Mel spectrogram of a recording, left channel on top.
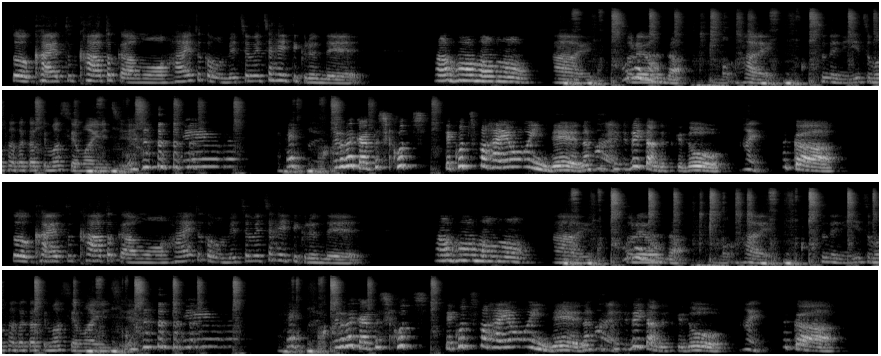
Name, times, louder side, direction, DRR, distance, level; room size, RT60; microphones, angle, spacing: voice 1, 0.1-3.6 5.5-5.9 6.2-6.6 7.1-7.7 8.1-10.7 11.8-12.0 14.7-14.9 16.2-16.3, left 2 dB, 20° left, 0.6 m, -34 dB
voice 2, 4.3-5.3 6.2-6.8 10.6-11.1 11.6-11.7 12.1-15.9 16.7-17.1, left 5 dB, 80° left, 0.6 m, -27 dB
sound 1, 5.6-6.2 6.5-8.2 8.4-8.7 9.1-9.2 9.5-10.2 10.5-10.8 11.1-11.2 11.6-12.2 12.4-12.5 13.1-13.2, right 3 dB, 75° right, 0.7 m, -31 dB
4.4 x 2.3 x 2.3 m
head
